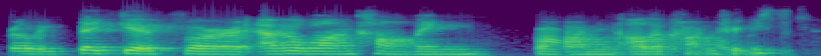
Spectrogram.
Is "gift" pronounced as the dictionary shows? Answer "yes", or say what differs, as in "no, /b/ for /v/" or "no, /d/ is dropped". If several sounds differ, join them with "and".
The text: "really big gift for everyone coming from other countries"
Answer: no, /f/ is dropped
